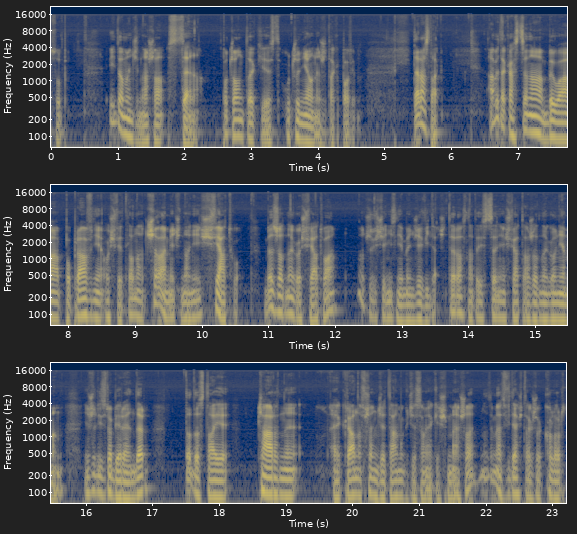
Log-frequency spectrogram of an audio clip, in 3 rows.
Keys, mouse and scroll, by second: 0.2 ctrl+2, 0.8 middle click, 1.2 middle click, 2.0 KP_0, 6.1 middle click, 12.6-13.7 scroll down 1, 13.7-14.2 scroll down 2.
